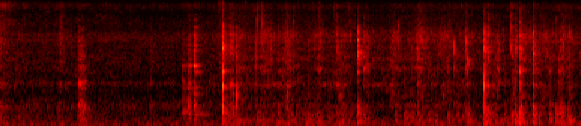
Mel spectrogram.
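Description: Fenugreek seeds splutter and pop in hot oil in a pan for a village-style kuzhambu, with crisp, irregular crackles and a soft sizzle underneath, fairly quiet and close with no talking.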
